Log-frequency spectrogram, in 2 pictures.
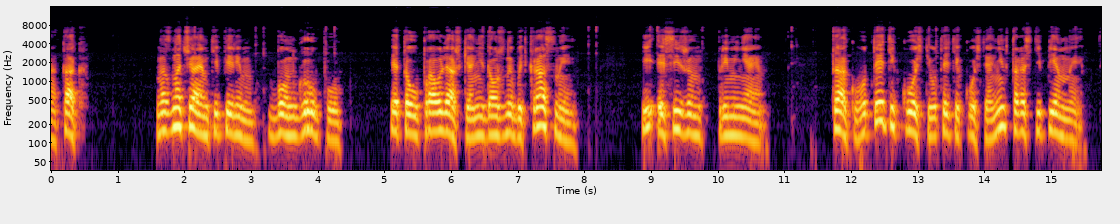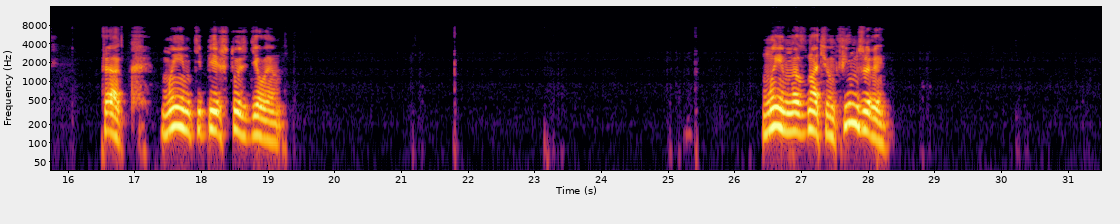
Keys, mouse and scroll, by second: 2.0 click, 3.1 click, 4.1 click, 6.5-8.4 drag, 9.7-11.1 middle drag, 11.5 middle click, 13.1-15.0 drag, 15.0 middle click, 15.5-16.3 middle drag, 16.7-18.3 shift+drag, 19.3-20.6 shift+drag, 21.1-22.6 shift+drag, 23.2-24.6 shift+drag, 25.0-26.5 shift+drag, 27.7-29.0 drag, 30.2 click.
